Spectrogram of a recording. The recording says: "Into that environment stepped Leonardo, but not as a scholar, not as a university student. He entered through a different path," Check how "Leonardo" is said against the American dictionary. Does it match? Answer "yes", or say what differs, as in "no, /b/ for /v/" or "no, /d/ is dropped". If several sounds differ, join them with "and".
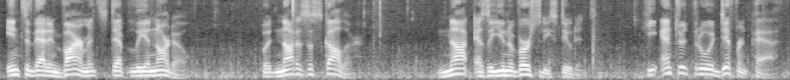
yes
